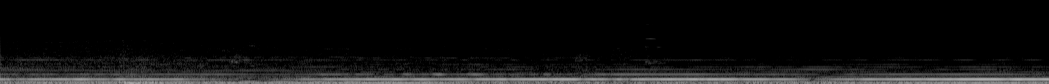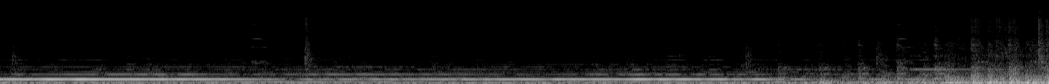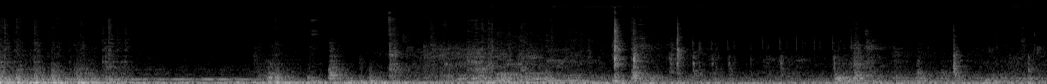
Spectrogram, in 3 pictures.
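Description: Otis hydraulic elevator rising: the pump's steady hum runs for about eighteen seconds and then cuts out. The car then shakes with a rough rumble as it comes into the top floor, a shake the rider takes for a fault Otis should fix. Scattered knocks and clicks follow near the end.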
